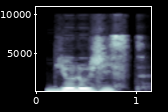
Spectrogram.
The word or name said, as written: biologiste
